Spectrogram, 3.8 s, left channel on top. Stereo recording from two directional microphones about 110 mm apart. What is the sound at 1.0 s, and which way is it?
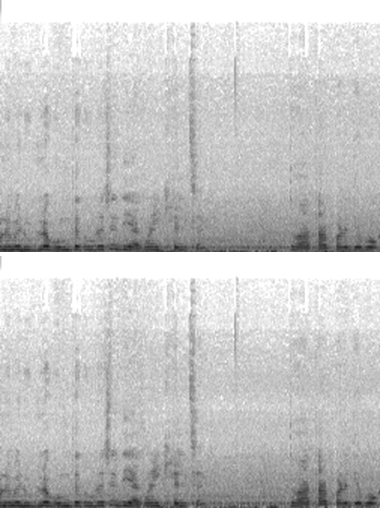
Speech, 25° right (ahead or behind).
